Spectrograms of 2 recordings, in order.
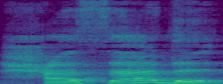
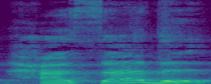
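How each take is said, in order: No difference in how they are said.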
